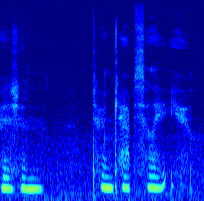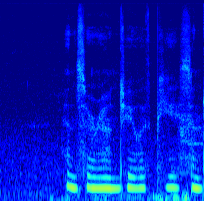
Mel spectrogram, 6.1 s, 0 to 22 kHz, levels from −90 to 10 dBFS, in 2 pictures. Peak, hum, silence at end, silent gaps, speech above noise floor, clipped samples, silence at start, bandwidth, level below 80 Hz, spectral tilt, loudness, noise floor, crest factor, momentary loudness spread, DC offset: -28 dBFS; none; 0 s; none; 22 dB; under 0.1%; 0 s; over 20 kHz; -66 dBFS; -6 dB/octave; -45 LUFS; -66 dBFS; 18 dB; 23 LU; under 0.1%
